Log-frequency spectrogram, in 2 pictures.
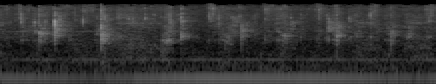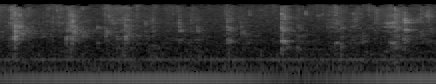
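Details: Pit bull eating a raw lamb leg, with sharp cracking bites and moist smacking in quick uneven succession, about three per second, and a constant low hum beneath.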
